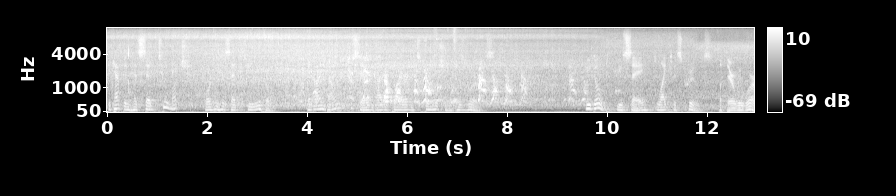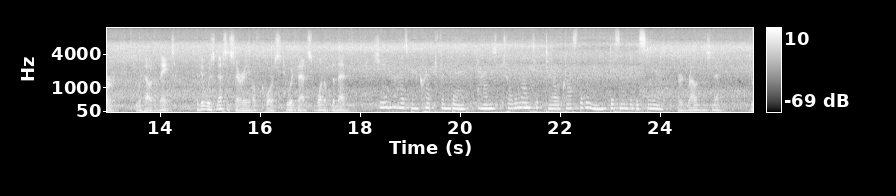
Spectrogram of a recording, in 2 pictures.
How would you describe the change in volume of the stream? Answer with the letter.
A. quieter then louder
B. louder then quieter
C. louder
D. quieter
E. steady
D.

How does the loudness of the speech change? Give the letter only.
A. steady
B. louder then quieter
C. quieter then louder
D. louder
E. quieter
A.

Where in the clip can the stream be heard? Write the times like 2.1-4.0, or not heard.
0.0-25.8.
